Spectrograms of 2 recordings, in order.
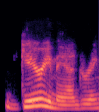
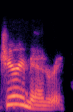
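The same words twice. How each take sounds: First: The word begins with a hard G sound. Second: The word begins with a soft G sound. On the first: The speaker knows the word's technical origin. "It's pronounced the hard G" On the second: This is the common everyday pronunciation. "I just go with soft G"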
